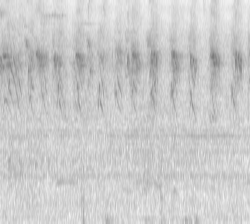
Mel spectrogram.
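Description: A bird calling over and over: a steady run of short, high, falling notes, about three a second.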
